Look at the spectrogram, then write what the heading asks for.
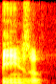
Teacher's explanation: Accent on the first syllable, so luckily regular, just like in English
